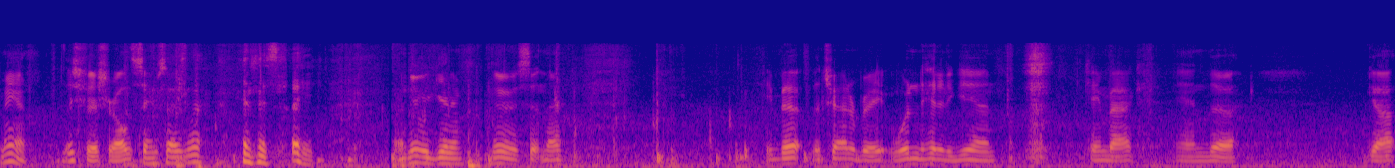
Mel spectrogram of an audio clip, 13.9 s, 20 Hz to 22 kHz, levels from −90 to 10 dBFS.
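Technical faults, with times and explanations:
3.42 to 3.55 s, short stall from a late packet: the jitter buffer ran dry, so about 17 ms of the last sound was stretched until the packet arrived, then playback resumed.
3.89, 4.05, 4.15 and 4.81 s, short concealed packet loss: four 20 ms gaps were each filled by extending the preceding sound, giving brief smears or wobbles rather than silence.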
